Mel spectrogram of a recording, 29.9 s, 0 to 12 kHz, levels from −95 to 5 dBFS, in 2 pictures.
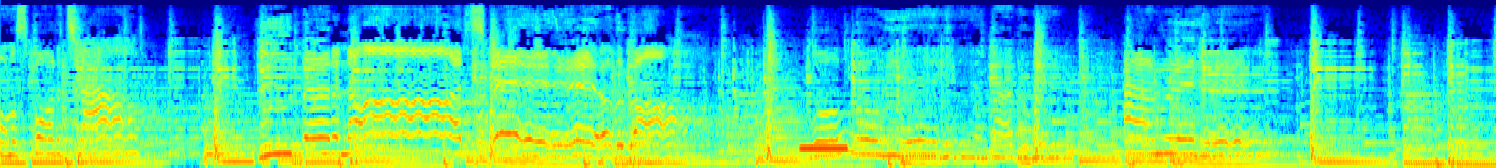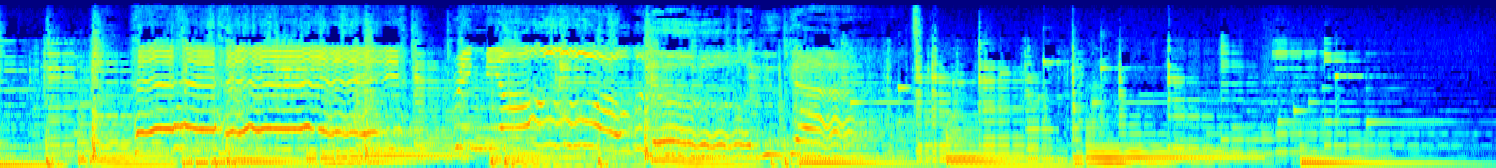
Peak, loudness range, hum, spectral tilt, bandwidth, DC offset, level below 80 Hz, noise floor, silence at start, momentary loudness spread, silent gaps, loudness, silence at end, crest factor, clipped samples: -6 dBFS; 6 LU; none; -5.5 dB/octave; 11 kHz; under 0.1%; -44 dBFS; -45 dBFS; 0 s; 12 LU; none; -23 LUFS; 0.3 s; 16 dB; under 0.1%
